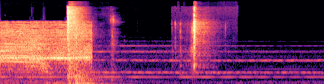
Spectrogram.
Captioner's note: door shut and lock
